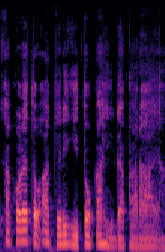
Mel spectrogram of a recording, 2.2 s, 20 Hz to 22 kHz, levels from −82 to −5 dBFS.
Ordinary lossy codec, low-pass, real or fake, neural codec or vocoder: none; none; fake; vocoder, 44.1 kHz, 128 mel bands, Pupu-Vocoder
